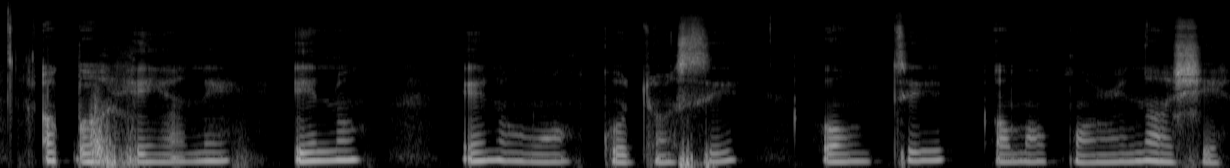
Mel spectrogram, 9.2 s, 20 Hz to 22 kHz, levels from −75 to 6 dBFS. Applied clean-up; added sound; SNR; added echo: none; none; none; none.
